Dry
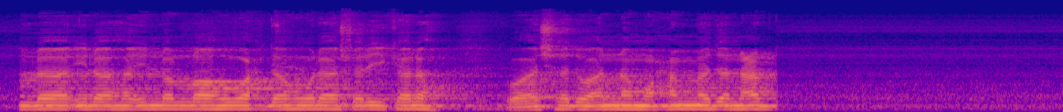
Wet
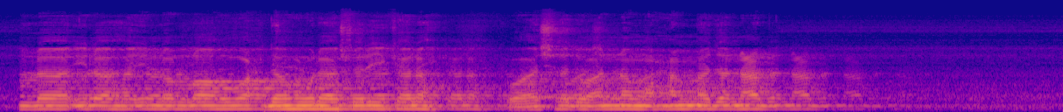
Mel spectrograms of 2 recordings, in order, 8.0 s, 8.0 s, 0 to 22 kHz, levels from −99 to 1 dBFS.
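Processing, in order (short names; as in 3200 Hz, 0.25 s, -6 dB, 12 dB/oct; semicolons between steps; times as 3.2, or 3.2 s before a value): 1.98–2.54 low shelf 350 Hz +9 dB; tape echo 0.386 s, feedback 33%, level -6 dB, low-pass 2400 Hz; gain -4 dB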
